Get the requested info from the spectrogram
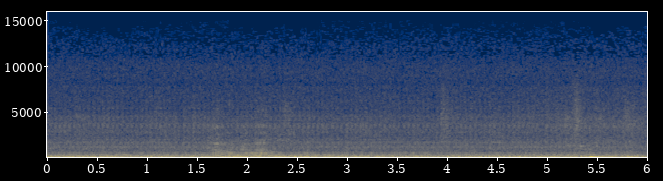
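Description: A steady low rumble with no clear rise or fall.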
